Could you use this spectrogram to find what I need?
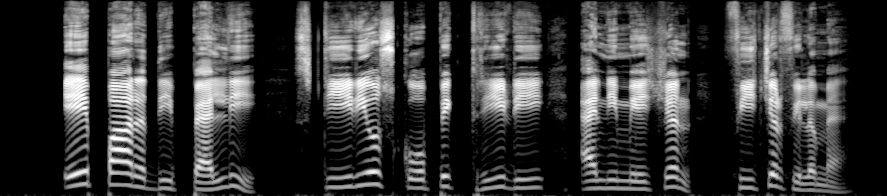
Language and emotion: Dogri, neutral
